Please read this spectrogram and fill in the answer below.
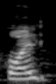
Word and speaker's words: chi: गई है which is called की, जिसको मैंने यहाँ पे CHI से लिखा है, इसका प्रोनाउंसिएशन होता है की, विच मीन्स एनर्जी।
